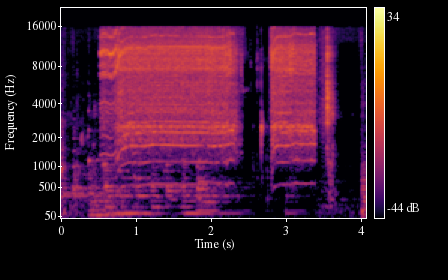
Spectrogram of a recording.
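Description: Hand-held immersion (stick) blender running in a plastic jug, blending cream into a milk chocolate ganache emulsion. The motor spins up about half a second in and runs steadily for almost two seconds, then stops, and runs again briefly near the end.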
